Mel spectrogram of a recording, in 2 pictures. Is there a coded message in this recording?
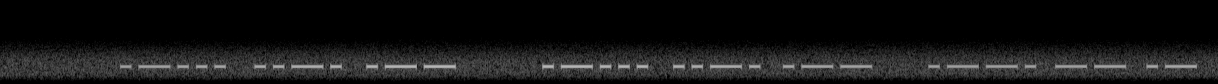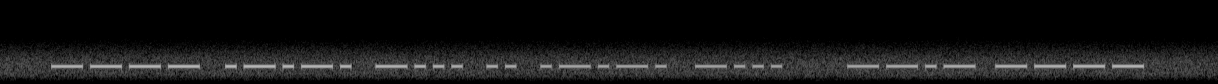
Yes: Morse code (Japanese Wabun code) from 1.1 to 23.7 s, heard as a keyed tone, hand-sent with a paddle, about 13 wpm, 840 Hz, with radio static and a narrow filter. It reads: オチヤ オチヤ ツヨイ コンバンハ ネコ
